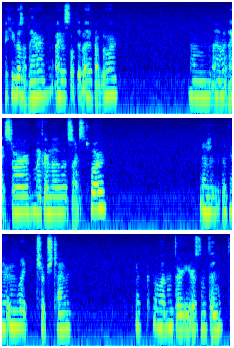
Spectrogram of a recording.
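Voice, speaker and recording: A woman with a husky voice answers police questions as a cornered suspect, halting, subdued and upset. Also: on the low side, flat delivery, fairly bright tone, rough recording. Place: police interview room.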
